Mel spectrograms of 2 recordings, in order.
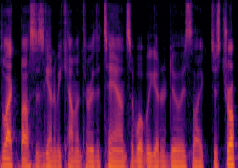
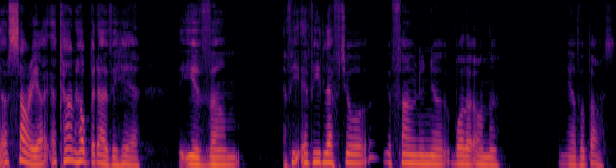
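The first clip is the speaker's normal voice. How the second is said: put-on high, plummy, posh English girl's voice; 6 semitones higher, 4 dB quieter than usual. Speaker retelling what a british girl on the bus said: posh british accent. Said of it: "good accent, by the way".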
